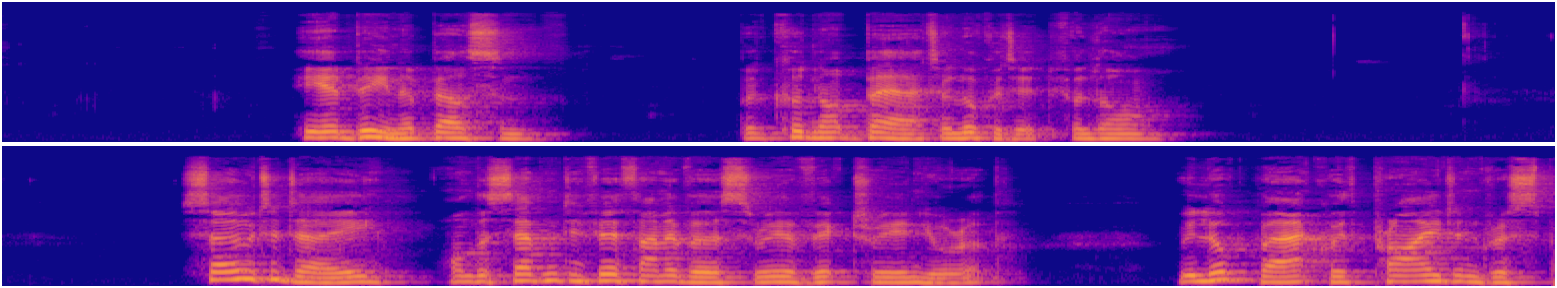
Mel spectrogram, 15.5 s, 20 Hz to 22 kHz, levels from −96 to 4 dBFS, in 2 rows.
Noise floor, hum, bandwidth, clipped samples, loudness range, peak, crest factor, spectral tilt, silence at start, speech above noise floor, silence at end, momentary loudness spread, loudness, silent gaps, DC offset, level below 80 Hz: -87 dBFS; none; 16 kHz; under 0.1%; 8 LU; -8 dBFS; 20 dB; -4.5 dB/octave; 1.5 s; 62 dB; 0 s; 12 LU; -25 LUFS; none; under 0.1%; -74 dBFS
